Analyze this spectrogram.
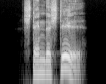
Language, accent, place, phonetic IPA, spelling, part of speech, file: German, Germany, Berlin, [ˌʃtɛndə ˈʃtɪl], stände still, verb, De-stände still.ogg
- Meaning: first/third-person singular subjunctive II of stillstehen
